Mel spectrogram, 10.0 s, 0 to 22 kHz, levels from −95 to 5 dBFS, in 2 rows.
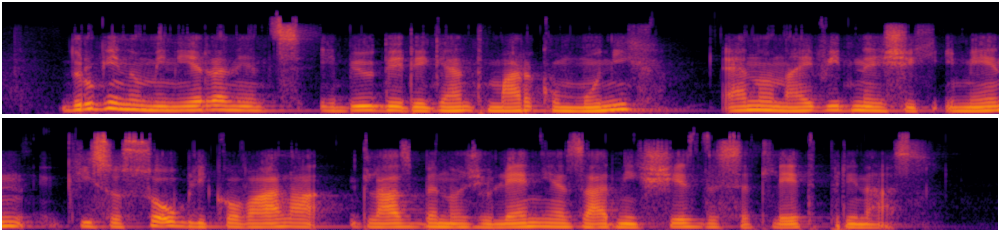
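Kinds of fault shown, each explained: Bluetooth SBC compression: Across the whole speech clip the treble sounds dulled and unstable, with a gritty noise and aliasing riding on the sound. This points to SBC coding that starves the upper sub-bands of bits, likely at a rate near 80 kbps. On a spectrogram the high bands look patchy and flickering, full of speckled quantisation noise rather than smooth energy. The waveform gives little sign, since the damage is spectral.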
